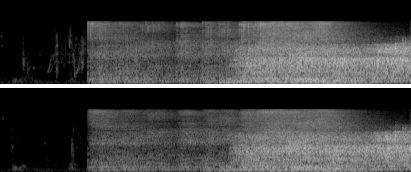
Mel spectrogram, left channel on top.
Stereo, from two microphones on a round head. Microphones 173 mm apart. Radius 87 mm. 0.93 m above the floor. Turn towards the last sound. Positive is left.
turn(degrees=0)  # may be behind; listen again after turning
